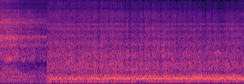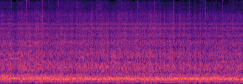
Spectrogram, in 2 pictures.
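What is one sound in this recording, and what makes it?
A pack of race car engines drones loudly and steadily.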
